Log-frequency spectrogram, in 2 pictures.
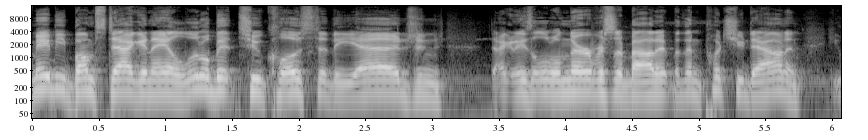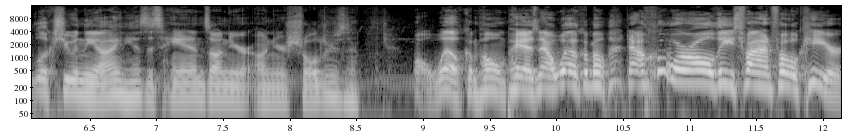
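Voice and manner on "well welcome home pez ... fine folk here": raised cartoon character voice. Voicing a father greeting his daughter's friends: Foghorn Leghorn voice. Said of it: "It's your dead foghorn leghorn".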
